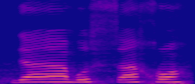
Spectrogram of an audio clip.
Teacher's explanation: یہاں پر لام کو صاد بنا کر صاد کو صاد کے اندر داخل کر دیا، شد والا حرف پیچھے والے زبر زیر پیش والے حرف کے ساتھ ملتا ہے، اس لیے صاد کو با کے ساتھ ملایا۔ · خا جو ہے اس کو موٹا پڑھیں گے لیکن خا پر آواز بند کریں گے، قلقلہ نہیں کریں گے۔ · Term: ادغام شمسی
